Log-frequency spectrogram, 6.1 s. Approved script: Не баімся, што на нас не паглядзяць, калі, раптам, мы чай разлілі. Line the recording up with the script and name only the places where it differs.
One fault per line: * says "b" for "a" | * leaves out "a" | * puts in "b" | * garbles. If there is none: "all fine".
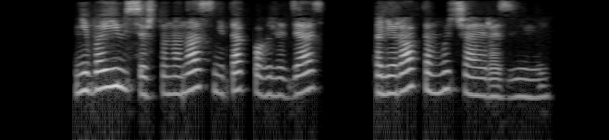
* puts in "так"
